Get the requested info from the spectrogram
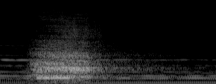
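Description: Background music holding steady sustained tones, with a loud breathy gasp about half a second long near the start.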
